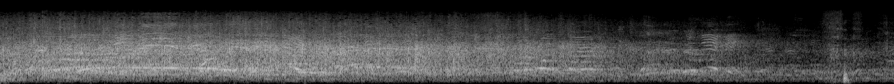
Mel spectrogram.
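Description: A crowd breaks into sustained, loud applause with scattered cheers and chatter, holding steady for several seconds before gradually thinning and fading toward the end.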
